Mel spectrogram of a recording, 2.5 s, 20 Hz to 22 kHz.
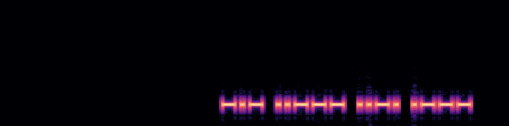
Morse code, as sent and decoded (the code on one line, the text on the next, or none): -.- ..--- ..-. .---
K2FJ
